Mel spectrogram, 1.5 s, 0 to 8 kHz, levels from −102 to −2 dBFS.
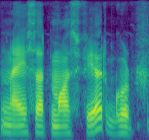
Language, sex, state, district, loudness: Telugu, male, Andhra Pradesh, Chittoor, -17 LUFS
